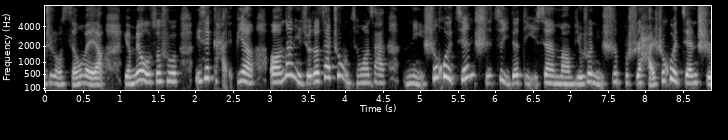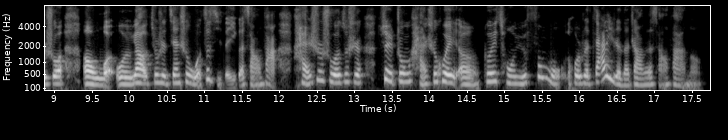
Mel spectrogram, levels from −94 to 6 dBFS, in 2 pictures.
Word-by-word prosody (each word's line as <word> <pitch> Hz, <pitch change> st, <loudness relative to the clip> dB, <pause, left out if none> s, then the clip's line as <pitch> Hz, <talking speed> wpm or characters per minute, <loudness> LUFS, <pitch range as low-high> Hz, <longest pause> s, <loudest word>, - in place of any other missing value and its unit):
这 225 Hz, +2 st, -8 dB
种 195 Hz, -2 st, -4 dB
行 195 Hz, -1 st, -4 dB
为 205 Hz, -4 st, +3 dB
啊， 190 Hz, -, -1 dB, 0.3 s
也 210 Hz, -, +1 dB
没 250 Hz, +7 st, +2 dB
有 290 Hz, -5 st, +4 dB
做 270 Hz, +2 st, 0 dB
出 270 Hz, -1 st, -2 dB, 0.2 s
一 -, -, -5 dB
些 370 Hz, +6 st, +1 dB
改 370 Hz, -, -12 dB
变。 265 Hz, -5 st, +1 dB, 0.2 s
呃， 255 Hz, +1 st, +4 dB
那 465 Hz, -1 st, +1 dB
你 -, -, -2 dB
觉 220 Hz, 0 st, 0 dB
得 270 Hz, +3 st, +6 dB
在 390 Hz, +7 st, 0 dB
这 385 Hz, -, -16 dB
种 415 Hz, -, -6 dB
情 225 Hz, 0 st, -13 dB
况 235 Hz, 0 st, -3 dB
下， 230 Hz, -2 st, -8 dB, 0.2 s
你 205 Hz, -1 st, -7 dB
是 375 Hz, -, -1 dB
会 395 Hz, 0 st, +5 dB
坚 350 Hz, +2 st, -1 dB
持 445 Hz, -2 st, -7 dB
自 380 Hz, -8 st, -8 dB
己 255 Hz, -, -5 dB
的 225 Hz, +3 st, +2 dB
底 220 Hz, -4 st, -12 dB
线 220 Hz, +3 st, -1 dB
吗？ 205 Hz, -2 st, -2 dB
比 205 Hz, -, -7 dB
如 200 Hz, -, +1 dB
说 260 Hz, -, +1 dB
你 210 Hz, -5 st, -5 dB
是 255 Hz, +5 st, -8 dB
不 250 Hz, -3 st, -11 dB
是 225 Hz, 0 st, -1 dB
还 220 Hz, -5 st, -1 dB
是 245 Hz, +10 st, -5 dB
会 305 Hz, -1 st, +2 dB
坚 235 Hz, -4 st, +1 dB
持 215 Hz, -5 st, -1 dB
说， 210 Hz, +2 st, +4 dB, 0.3 s
呃， 205 Hz, 0 st, +11 dB
我 185 Hz, -1 st, +5 dB
我 195 Hz, 0 st, +3 dB
要 235 Hz, +2 st, +7 dB
就 235 Hz, +2 st, -3 dB
是 230 Hz, -, +1 dB
坚 230 Hz, +2 st, 0 dB
持 240 Hz, +2 st, -3 dB
我 225 Hz, -, +2 dB
自 335 Hz, -, -3 dB
己 -, -, -14 dB
的 475 Hz, -, -5 dB
一 -, -, -9 dB
个 -, -, -2 dB
想 -, -, -7 dB
法？ -, -, -6 dB, 0.2 s
还 220 Hz, -4 st, -1 dB
是 300 Hz, +7 st, -4 dB
说 245 Hz, -5 st, +4 dB
就 255 Hz, -, -8 dB
是 240 Hz, -2 st, -1 dB, 0.2 s
最 305 Hz, -5 st, +1 dB
终 265 Hz, -1 st, 0 dB
还 215 Hz, -, -5 dB
是 225 Hz, +5 st, -4 dB
会， 260 Hz, -3 st, +7 dB
呃， 95 Hz, -1 st, 0 dB
归 265 Hz, +1 st, +2 dB
从 235 Hz, -6 st, -5 dB
于 205 Hz, +1 st, -1 dB
父 365 Hz, -, -5 dB
母 210 Hz, -6 st, -4 dB
或 220 Hz, -, -1 dB
者 -, -, -1 dB
说 220 Hz, -, 0 dB
家 250 Hz, +4 st, -1 dB
里 395 Hz, -, +3 dB
人 -, -, -1 dB
的 170 Hz, -, -4 dB
这 195 Hz, +3 st, -6 dB
样 175 Hz, -1 st, -5 dB
的 185 Hz, +1 st, -6 dB
想 195 Hz, -1 st, -12 dB
法 185 Hz, -3 st, -11 dB
呢？ 195 Hz, 0 st, -18 dB
230 Hz, 320 characters per minute, -24 LUFS, 205-270 Hz, 0.3 s, 呃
